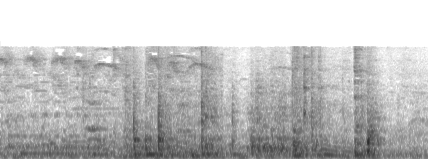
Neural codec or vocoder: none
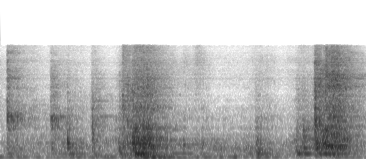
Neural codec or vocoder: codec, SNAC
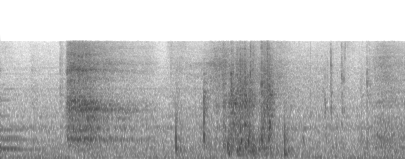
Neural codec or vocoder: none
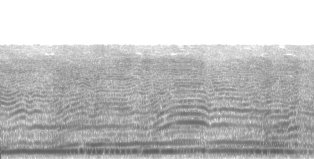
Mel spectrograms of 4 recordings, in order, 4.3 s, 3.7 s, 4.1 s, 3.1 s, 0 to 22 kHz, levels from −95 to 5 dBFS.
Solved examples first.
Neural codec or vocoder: none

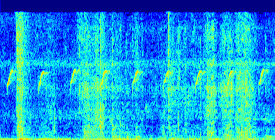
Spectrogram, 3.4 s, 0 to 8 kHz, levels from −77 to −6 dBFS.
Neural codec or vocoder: none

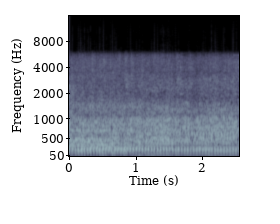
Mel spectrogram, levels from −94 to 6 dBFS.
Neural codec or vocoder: none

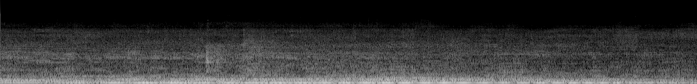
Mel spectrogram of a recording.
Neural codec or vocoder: codec, SNAC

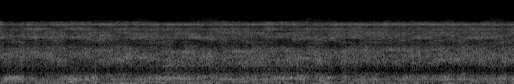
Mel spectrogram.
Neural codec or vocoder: codec, SNAC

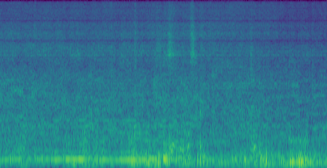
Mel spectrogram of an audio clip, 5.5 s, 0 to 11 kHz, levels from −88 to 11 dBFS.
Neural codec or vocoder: codec, SNAC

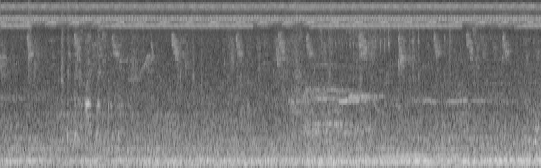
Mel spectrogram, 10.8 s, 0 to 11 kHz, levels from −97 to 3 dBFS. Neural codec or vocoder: none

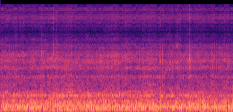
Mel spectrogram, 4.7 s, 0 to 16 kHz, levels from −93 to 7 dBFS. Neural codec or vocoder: codec, SNAC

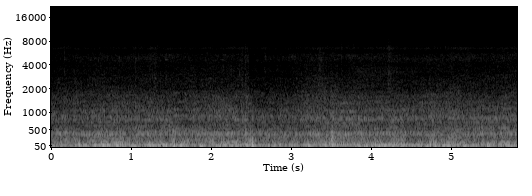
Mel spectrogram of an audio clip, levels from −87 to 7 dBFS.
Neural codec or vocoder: codec, SNAC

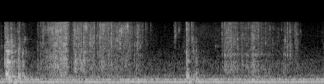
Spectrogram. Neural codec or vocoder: none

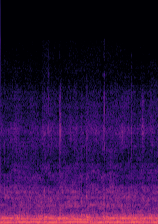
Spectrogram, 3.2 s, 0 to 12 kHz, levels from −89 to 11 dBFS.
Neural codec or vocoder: codec, SNAC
